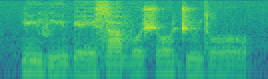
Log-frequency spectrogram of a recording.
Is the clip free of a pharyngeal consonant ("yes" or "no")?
yes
